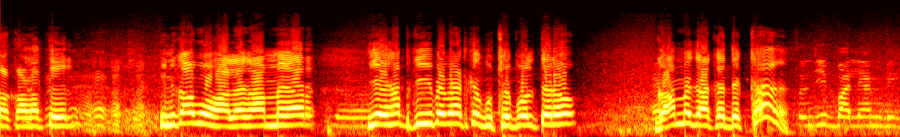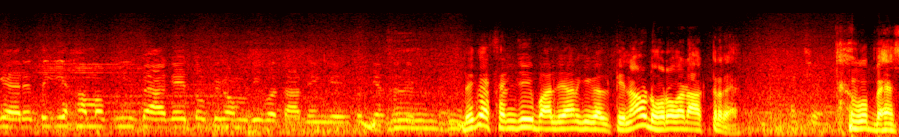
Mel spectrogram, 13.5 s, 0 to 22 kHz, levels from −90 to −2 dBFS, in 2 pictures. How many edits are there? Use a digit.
0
